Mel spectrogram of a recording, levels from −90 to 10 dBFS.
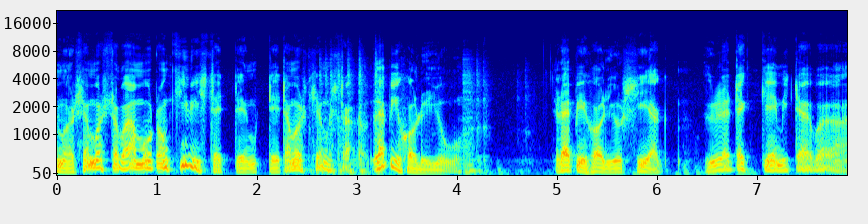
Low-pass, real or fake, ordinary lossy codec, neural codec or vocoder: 14.4 kHz; real; none; none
